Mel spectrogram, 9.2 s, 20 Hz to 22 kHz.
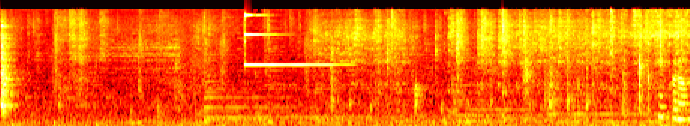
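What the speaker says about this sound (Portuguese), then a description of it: "e ir sempre mexendo durante mais ou menos 12, 15 minutos" Utensil scraping and clinking in a pot as vegan custard filling is stirred, with lemon peel in the mix; soft steady clatter, irregular and close, under low background noise with no talk.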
